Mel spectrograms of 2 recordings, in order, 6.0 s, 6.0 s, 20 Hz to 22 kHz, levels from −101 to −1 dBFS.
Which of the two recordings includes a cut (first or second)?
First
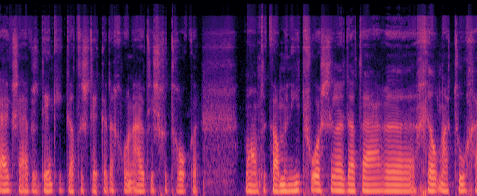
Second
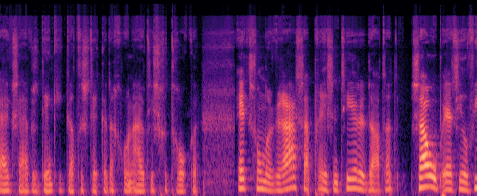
second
